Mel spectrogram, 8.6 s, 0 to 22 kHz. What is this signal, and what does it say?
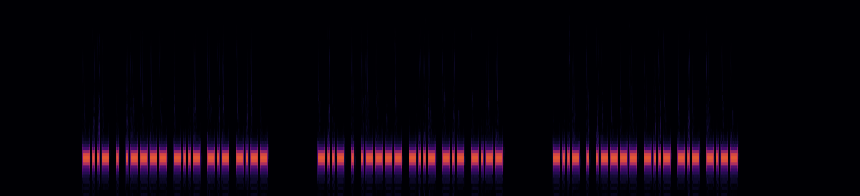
Morse code, heard as a keyed tone, about 50 wpm, 700 Hz. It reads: XE1XKY XE1XKY XE1XKY
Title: DXCC-100 Call Signs - 6 Characters - Repeated 3x - 50wpm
